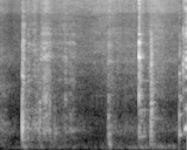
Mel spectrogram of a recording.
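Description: Crab masala stirred in a pan, a few distinct scraping strokes of the spoon with soft sizzling between them, close and fairly loud.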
